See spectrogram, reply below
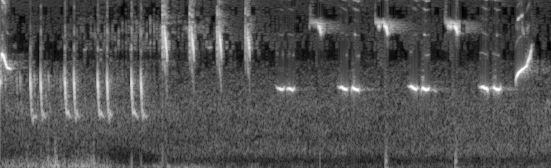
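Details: Sikatan londo flycatcher song of varied phrases: a quick run of clipped chirps, then repeated short mid-pitched whistles alternating with high thin slurred notes at a steady pace.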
